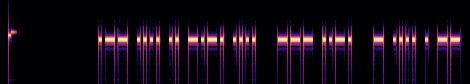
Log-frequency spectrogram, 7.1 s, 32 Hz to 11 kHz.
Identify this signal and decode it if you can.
Morse code, heard as a keyed tone, about 25 wpm, 700 Hz. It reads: WHICH OF THEM
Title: Sentences from Top 1100 Words 25wpm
